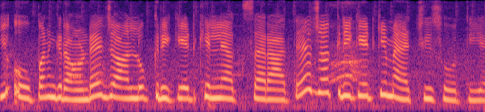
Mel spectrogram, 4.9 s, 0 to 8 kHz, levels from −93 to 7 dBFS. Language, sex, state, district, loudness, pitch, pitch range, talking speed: Hindi, female, Gujarat, Valsad, -12 LUFS, 265 Hz, 245-300 Hz, 210 wpm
